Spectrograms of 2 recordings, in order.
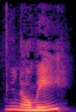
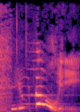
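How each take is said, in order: First: Said in the usual way. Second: Know me jumped way up high in pitch; high teasing falsetto on know me; squeaky high you know me. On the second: Acted. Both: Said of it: "playful repeat".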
